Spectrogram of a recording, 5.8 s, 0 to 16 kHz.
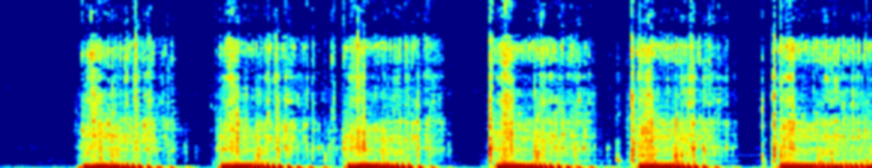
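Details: Used RedMax two-stroke edger (bought 2010) after repeated Sea Foam doses. It surges, then sags and dies back whenever throttle is given, seeming to flood or stall. The owner suspects a clogged carburetor jet.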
